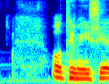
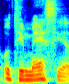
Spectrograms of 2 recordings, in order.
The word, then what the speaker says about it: Ultimecia: But Ultimecia is here, or Ultimecia, depending on how you want to pronounce it.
